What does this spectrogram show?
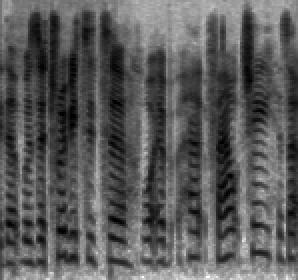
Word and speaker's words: Fauci: I was reading a post recently that was attributed to whatever, Fauci, is that how you pronounce his name?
